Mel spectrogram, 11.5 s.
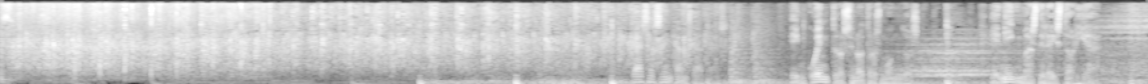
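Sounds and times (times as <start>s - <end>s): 
audience applause: 0.0s - 7.4s
speech: 6.3s - 11.4s.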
